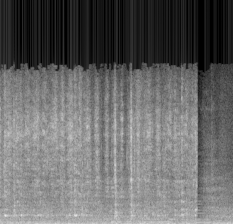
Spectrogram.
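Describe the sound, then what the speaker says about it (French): An agar-agar mixture is stirred in a pot, a close, steady scraping and swishing that stops abruptly near the end, with no talking. "Je vais mélanger et reporter à nouveau à ébullition"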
